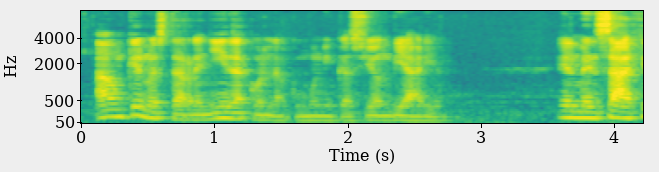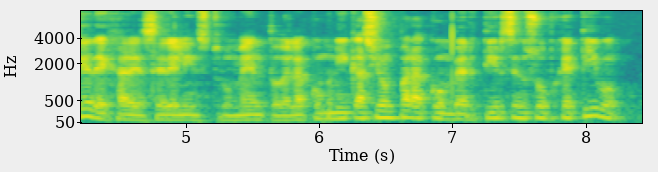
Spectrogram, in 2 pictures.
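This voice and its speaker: Low-voiced man teaching a class. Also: a little hiss or hum. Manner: explanatory, checks in with "¿sí?" often. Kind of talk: recorded class lecture.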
